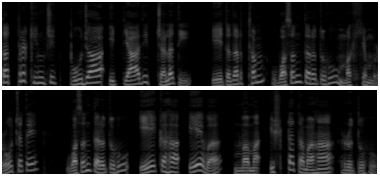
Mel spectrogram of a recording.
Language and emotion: Sanskrit, neutral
